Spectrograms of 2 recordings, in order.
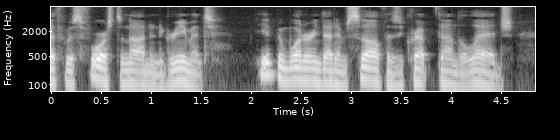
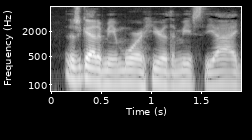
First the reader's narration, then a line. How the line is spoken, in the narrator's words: Gareth said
